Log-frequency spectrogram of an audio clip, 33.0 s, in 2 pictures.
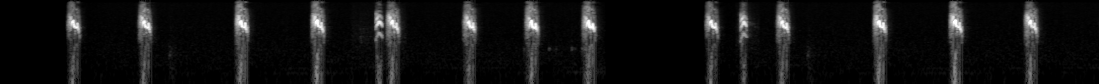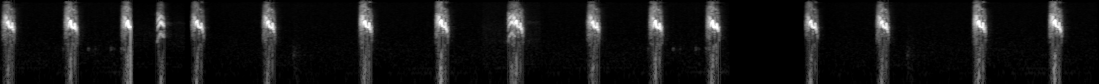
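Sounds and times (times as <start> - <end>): fledgling bird chirping: 1.0 - 1.3, 2.1 - 2.4, 3.5 - 3.8, 4.7 - 5.0, 5.6 - 6.1, 7.0 - 7.3, 7.9 - 9.0, 10.6 - 12.0, 13.1 - 13.4, 14.2 - 14.6, 15.4 - 15.7, 16.5 - 16.8, 17.4 - 19.6, 20.4 - 20.7, 21.9 - 22.2, 23.0 - 23.4, 24.1 - 24.5, 25.3 - 25.6, 26.2 - 27.4, 28.6 - 28.8, 29.6 - 30.0, 31.1 - 31.4, 32.2 - 32.6.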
